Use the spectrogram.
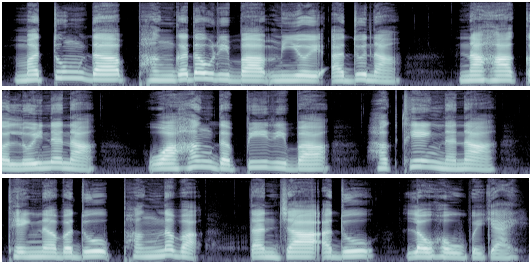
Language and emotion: Manipuri, neutral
